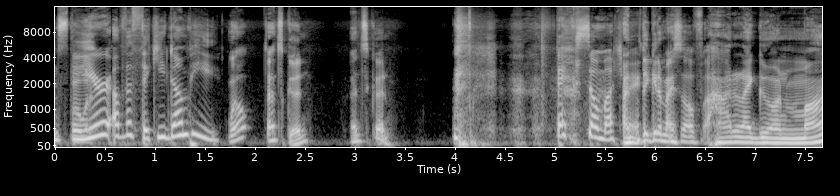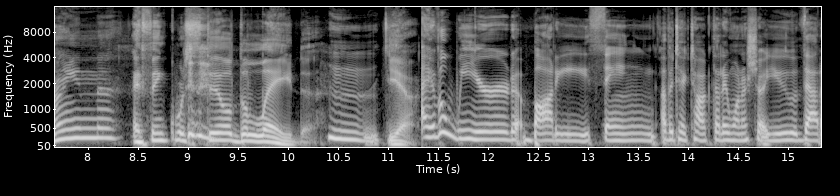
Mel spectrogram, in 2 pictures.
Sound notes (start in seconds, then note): 4.0 laughing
